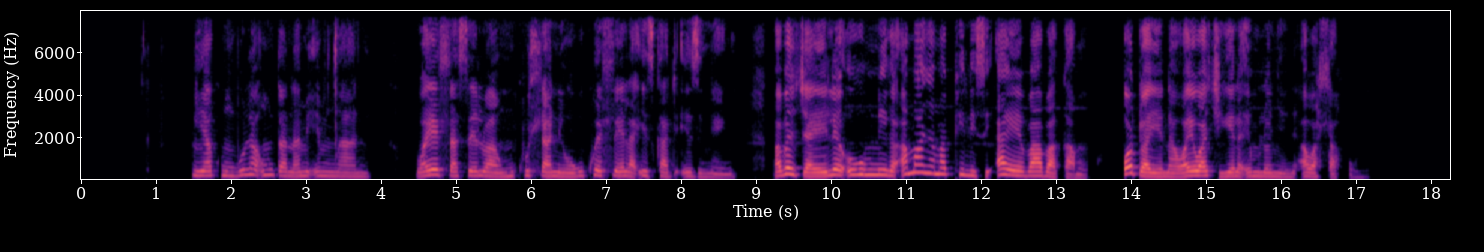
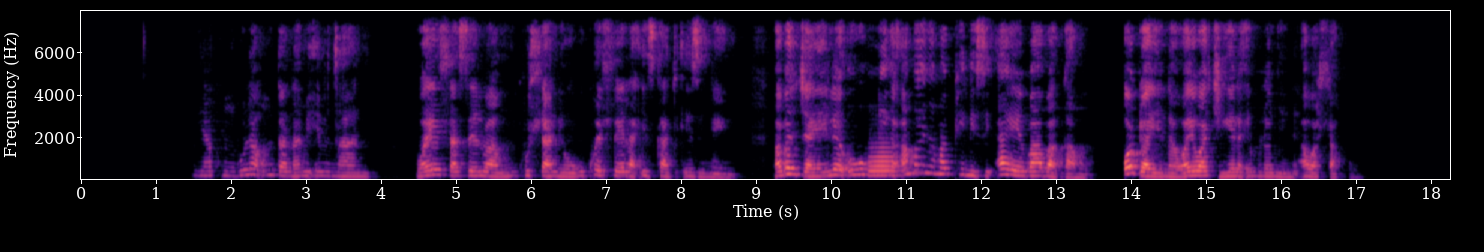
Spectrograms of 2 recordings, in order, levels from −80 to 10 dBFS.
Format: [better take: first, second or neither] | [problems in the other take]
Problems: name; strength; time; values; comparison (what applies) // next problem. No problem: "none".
first | noise reduction (neural mask model DeepFilterNet 3)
